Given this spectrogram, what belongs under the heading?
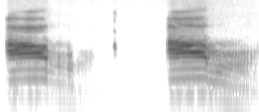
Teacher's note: Ada yang bilang cukup dua kali getaran aja. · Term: takrir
